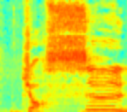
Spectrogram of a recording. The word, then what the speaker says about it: jostled: बहुत ज्यादा भीड़ थी, jostled by the crowd. Please ध्यान दीजिएगा कि pay attention, the T is not supposed to be pronounced in this word.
